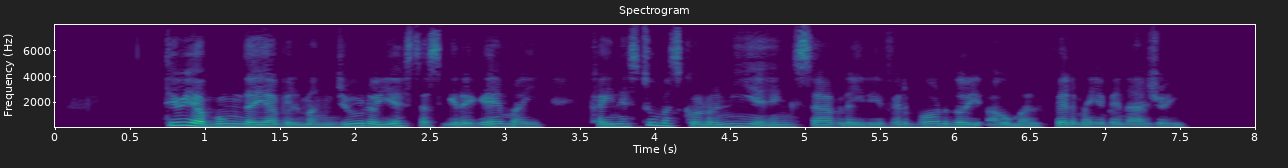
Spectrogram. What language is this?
Esperanto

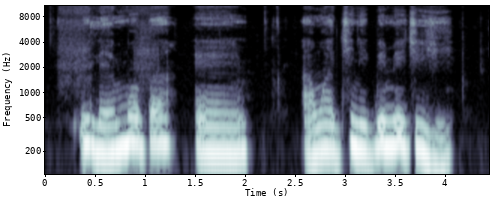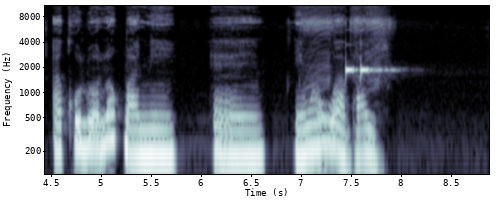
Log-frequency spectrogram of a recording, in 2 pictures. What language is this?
Yoruba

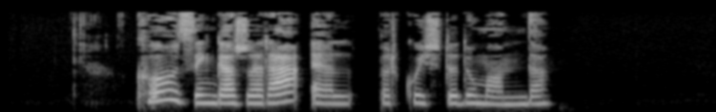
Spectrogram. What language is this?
Romansh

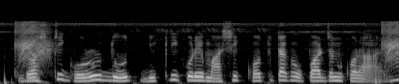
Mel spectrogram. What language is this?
Bangla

